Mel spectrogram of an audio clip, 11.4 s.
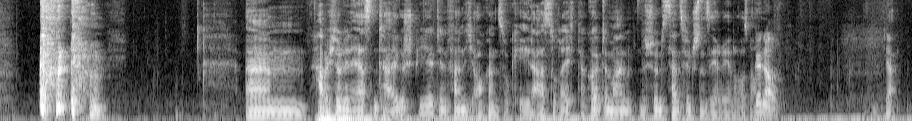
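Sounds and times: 
person clearing throat: 0.5s - 1.4s
speech: 1.1s - 1.4s, 3.1s - 9.8s, 11.1s - 11.3s.

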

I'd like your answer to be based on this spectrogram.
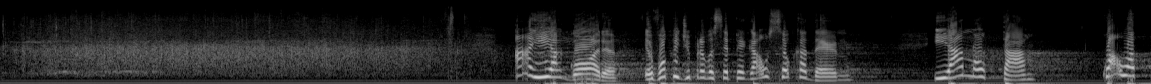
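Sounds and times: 
audience applause: 0.0s - 4.5s
speech: 5.3s - 8.6s, 9.3s - 11.4s.

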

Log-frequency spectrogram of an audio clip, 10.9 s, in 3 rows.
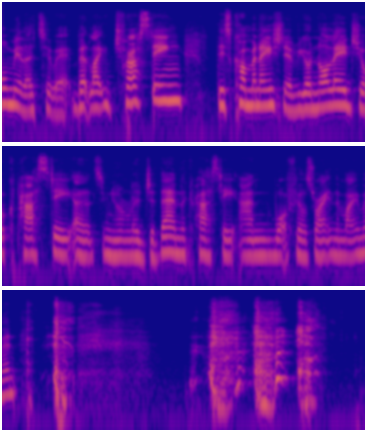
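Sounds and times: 
speech: 0.0s - 8.4s
person coughing after a blueberry from a smoothie went down the wrong way: 7.6s - 8.4s, 9.2s - 10.6s.

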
